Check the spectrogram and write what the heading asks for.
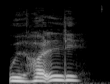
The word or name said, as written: udholdelig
